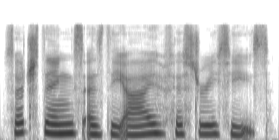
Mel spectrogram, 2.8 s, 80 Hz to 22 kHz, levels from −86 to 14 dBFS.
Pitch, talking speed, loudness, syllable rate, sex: 225 Hz, 170 wpm, -17 LUFS, 3.8 syllables/s, female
